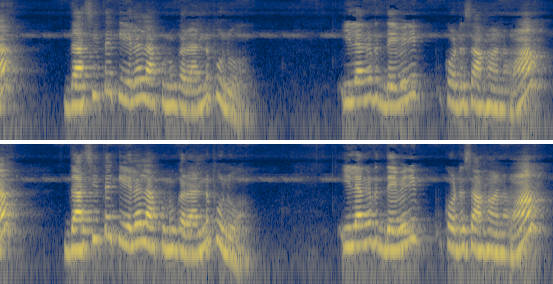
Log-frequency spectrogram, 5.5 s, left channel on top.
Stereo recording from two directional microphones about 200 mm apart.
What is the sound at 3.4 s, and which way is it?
Speech, 35° right (ahead or behind).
